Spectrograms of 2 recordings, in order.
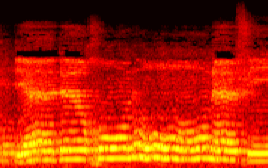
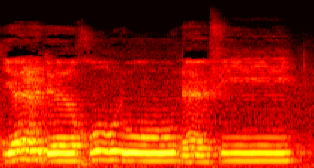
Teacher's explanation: Dia tak terputus ya, sebutan dia sambung terus.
